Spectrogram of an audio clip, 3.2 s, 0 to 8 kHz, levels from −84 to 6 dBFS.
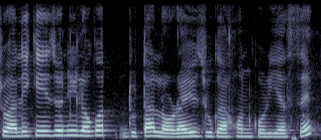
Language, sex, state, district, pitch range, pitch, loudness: Assamese, female, Assam, Kamrup Metropolitan, 210-270 Hz, 230 Hz, -14 LUFS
